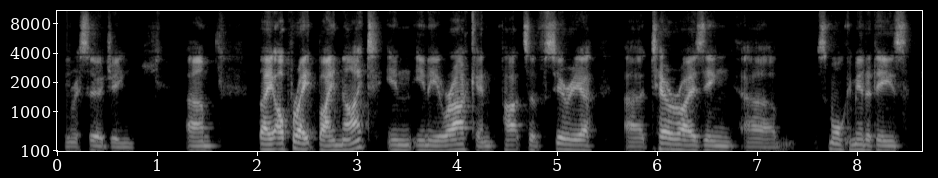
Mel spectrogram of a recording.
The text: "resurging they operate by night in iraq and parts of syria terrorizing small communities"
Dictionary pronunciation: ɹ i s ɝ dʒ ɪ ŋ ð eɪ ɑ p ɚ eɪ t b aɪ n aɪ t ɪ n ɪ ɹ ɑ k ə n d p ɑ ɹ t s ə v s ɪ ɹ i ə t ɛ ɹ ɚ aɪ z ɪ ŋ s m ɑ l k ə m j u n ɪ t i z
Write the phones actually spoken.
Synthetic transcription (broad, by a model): ɹ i s ɝ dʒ ɪ ŋ ð eɪ ɑ p ɚ eɪ t b aɪ n aɪ t ɪ n ɪ ɹ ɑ k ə n p ɑ ɹ t s ə v s ɪ ɹ i ə t ɛ ɹ ɚ aɪ z ɪ ŋ s m ɑ l k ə m j u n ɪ t i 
